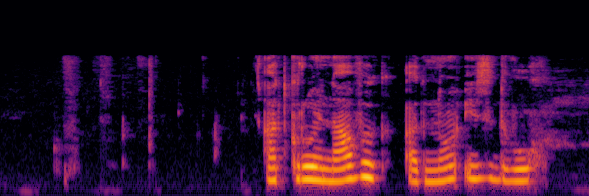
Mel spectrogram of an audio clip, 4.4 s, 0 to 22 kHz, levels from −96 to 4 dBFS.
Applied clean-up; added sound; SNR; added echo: none; none; none; none.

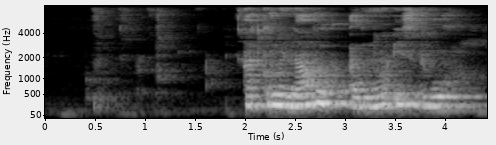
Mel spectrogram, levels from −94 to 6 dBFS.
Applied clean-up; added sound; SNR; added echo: none; none; none; reverberation time 1.1 s.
